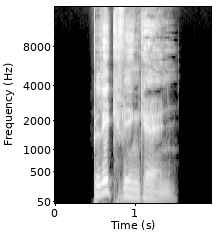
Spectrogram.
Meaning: dative plural of Blickwinkel
- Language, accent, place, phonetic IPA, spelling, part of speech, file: German, Germany, Berlin, [ˈblɪkˌvɪŋkl̩n], Blickwinkeln, noun, De-Blickwinkeln.ogg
